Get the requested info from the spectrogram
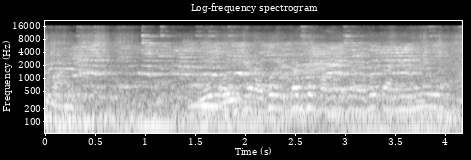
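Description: Several people talking and calling at once, indistinct overlapping voices with no clear words.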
